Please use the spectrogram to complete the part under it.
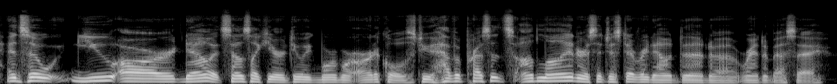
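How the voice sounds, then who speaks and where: A man's voice: medium pitch, moderate pace, hardly any pauses, no echo, studio quality. A man hosting an interview, talking in a laid-back, wry way over a video call with plenty of fillers. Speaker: interview host. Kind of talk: casual interview chat.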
